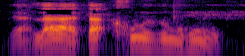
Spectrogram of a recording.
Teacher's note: ujung lidah kita berada di antara gigi muka atas dan gigi muka bawah. Keluarkan sedikit ujung lidah kita melewati batas gigi. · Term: huruf zal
